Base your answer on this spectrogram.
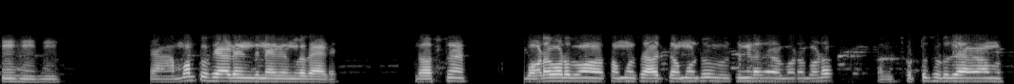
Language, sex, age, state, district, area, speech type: Odia, male, 45-60, Odisha, Gajapati, rural, conversation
